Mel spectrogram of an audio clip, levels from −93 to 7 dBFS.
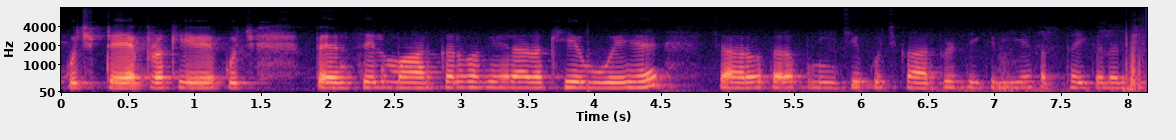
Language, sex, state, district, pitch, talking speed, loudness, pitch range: Hindi, female, Uttarakhand, Tehri Garhwal, 190 Hz, 160 wpm, -20 LUFS, 185-195 Hz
